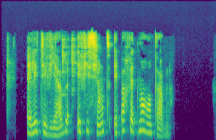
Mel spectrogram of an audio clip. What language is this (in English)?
French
